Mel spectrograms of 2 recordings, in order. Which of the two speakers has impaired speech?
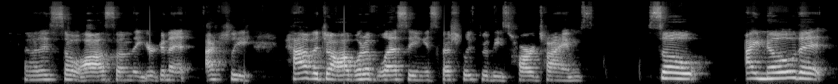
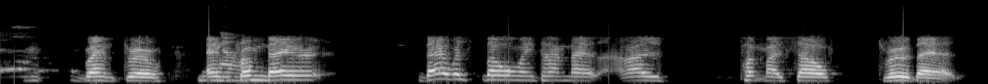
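The second: cerebral palsy; brain injury; diagnosed age 3, physical and occupational therapy; nonverbal at age 3, speech therapy.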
